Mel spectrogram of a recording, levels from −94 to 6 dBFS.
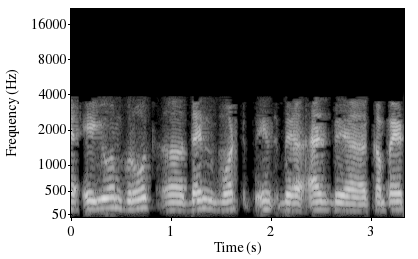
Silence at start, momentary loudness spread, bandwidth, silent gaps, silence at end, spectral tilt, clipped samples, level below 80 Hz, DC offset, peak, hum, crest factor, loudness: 0 s; 5 LU; 4 kHz; none; 0 s; -9.5 dB/octave; under 0.1%; -64 dBFS; under 0.1%; -2 dBFS; none; 16 dB; -18 LUFS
